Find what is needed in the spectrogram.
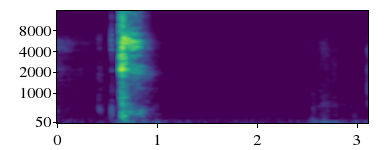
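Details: A single sharp adult sneeze with a brief catch of breath just before it.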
